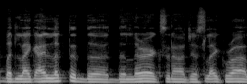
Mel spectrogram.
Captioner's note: none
